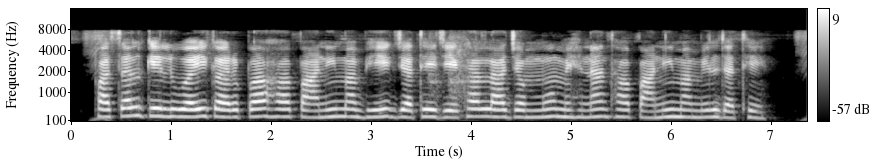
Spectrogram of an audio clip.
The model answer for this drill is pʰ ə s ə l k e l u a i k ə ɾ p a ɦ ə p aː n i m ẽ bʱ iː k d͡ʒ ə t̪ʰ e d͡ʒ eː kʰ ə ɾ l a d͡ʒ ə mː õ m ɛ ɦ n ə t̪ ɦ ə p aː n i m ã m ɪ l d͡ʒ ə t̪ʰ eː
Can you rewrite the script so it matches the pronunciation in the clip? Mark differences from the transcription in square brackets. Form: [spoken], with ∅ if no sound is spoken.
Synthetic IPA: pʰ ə s ə l k e l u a i k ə ɾ p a ɦ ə p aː n i m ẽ bʱ iː k d͡ʒ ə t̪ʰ e d͡ʒ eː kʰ ə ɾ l a d͡ʒ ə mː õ m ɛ ɦ n ə t̪ ɦ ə p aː n i m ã m ɪ l d͡ʒ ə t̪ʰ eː

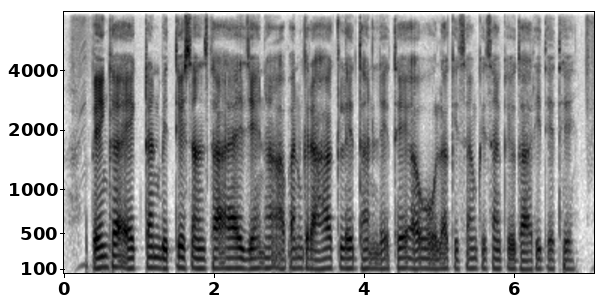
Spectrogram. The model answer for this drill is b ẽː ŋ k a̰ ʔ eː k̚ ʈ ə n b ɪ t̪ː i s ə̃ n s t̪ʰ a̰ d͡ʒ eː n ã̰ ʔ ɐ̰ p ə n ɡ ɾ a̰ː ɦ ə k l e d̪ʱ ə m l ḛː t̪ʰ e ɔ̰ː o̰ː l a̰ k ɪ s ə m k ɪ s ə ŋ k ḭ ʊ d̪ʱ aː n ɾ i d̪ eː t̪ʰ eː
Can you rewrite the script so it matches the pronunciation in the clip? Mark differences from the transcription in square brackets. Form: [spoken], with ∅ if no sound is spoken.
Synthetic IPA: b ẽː ŋ k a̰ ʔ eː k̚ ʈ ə n b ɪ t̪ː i s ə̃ n s t̪ʰ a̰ d͡ʒ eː n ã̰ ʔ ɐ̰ p ə n ɡ ɾ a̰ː ɦ ə k l e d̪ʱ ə [n] l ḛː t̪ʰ e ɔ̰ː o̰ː l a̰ k ɪ s ə m k ɪ s ə [m] k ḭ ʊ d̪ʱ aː [∅] ɾ i d̪ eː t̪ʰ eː

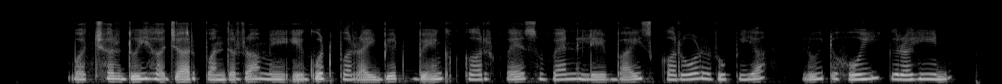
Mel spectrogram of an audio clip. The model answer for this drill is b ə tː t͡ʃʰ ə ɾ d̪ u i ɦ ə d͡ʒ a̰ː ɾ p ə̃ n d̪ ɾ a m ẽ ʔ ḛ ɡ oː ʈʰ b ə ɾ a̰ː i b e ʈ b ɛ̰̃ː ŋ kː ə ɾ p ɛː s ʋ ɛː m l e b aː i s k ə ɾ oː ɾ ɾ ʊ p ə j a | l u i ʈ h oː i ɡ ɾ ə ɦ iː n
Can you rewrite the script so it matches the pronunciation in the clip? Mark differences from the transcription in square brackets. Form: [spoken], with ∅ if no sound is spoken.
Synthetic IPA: b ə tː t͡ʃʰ ə ɾ d̪ u i ɦ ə d͡ʒ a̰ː ɾ p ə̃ n d̪ ɾ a m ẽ ʔ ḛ ɡ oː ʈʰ [p] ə ɾ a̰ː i b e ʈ b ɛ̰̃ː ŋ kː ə ɾ [k] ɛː s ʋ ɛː [n] l e b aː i s k ə ɾ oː [ɽ] ɾ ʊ p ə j a | l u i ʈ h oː i ɡ ɾ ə ɦ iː n

